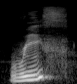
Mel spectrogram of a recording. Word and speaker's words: wreath: Sometimes you'll find words that begin with WR. In this case, pretend it is just an R. That W is silent.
